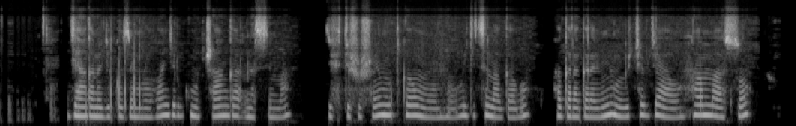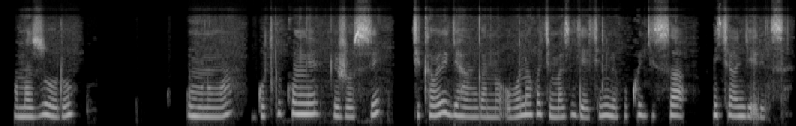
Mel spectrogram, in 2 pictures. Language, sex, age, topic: Kinyarwanda, female, 18-24, education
